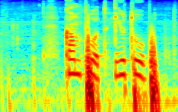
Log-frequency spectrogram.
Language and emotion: Russian, neutral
